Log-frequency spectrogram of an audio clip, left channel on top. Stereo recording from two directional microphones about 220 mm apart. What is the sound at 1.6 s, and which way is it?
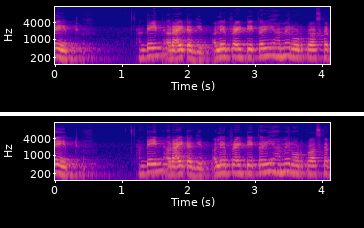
A woman's voice, 30° right (ahead or behind).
